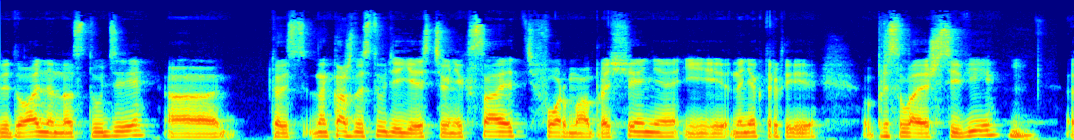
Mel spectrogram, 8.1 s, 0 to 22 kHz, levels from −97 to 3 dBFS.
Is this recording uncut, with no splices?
no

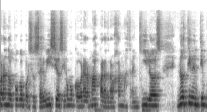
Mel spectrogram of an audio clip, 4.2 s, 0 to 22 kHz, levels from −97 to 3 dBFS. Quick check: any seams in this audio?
yes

